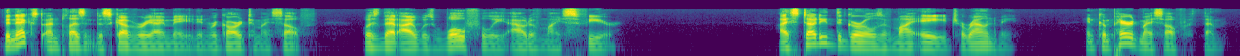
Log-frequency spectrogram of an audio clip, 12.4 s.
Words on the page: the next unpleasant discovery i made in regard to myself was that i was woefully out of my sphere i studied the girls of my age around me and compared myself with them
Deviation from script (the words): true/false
false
